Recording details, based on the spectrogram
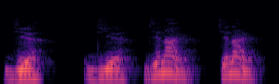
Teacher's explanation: Again, I don't recommend you really say this, but most native speakers are going to say it in this way. And do and you almost get contracted to become one word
